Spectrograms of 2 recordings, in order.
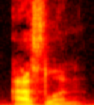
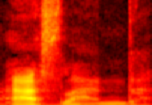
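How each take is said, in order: First: The word ends cleanly on an n sound. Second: The word ends with an audible d sound. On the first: The speaker calls it right. "This is better" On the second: The speaker calls it wrong. "you're definitely saying a D every time"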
